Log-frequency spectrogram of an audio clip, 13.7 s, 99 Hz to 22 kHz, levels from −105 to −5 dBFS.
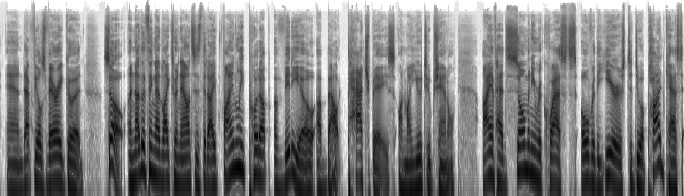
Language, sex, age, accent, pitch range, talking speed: English, male, 30-49, American, 130-155 Hz, 170 wpm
